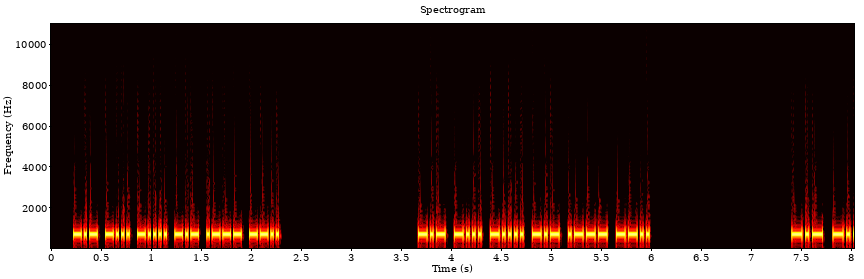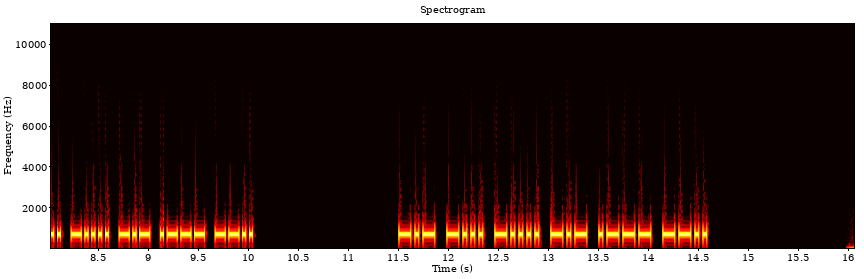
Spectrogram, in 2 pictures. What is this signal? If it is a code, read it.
Morse code, heard as a keyed tone, about 37 wpm, 700 Hz. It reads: KB6KJZ KB6KJZ KB6KJZ KB6KJZ
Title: Speed Racing - USA 2x3 Call Signs 30wpm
